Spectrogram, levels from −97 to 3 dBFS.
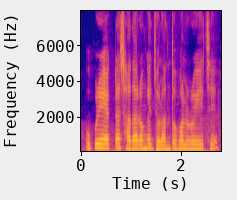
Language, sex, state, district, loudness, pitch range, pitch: Bengali, female, West Bengal, Alipurduar, -15 LUFS, 230-250 Hz, 235 Hz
